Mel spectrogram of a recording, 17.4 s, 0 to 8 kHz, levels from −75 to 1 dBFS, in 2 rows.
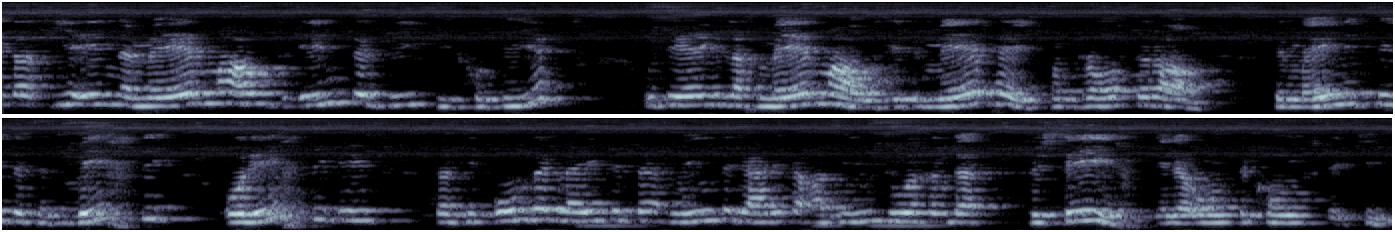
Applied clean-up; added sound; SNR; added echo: classical method WPE with log-MMSE.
